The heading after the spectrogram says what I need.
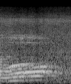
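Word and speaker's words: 워: Nomor 8 itu dibaca wo. Kenapa dibaca wo? Karena gabungannya dengan O, atau huruf akhirnya adalah O. Maka ini dibacanya wo.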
